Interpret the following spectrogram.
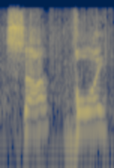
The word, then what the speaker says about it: Seavoya: Three syllables. Savoya.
